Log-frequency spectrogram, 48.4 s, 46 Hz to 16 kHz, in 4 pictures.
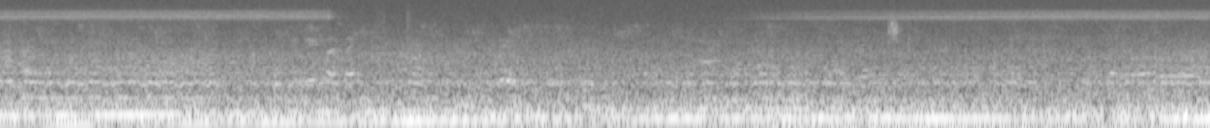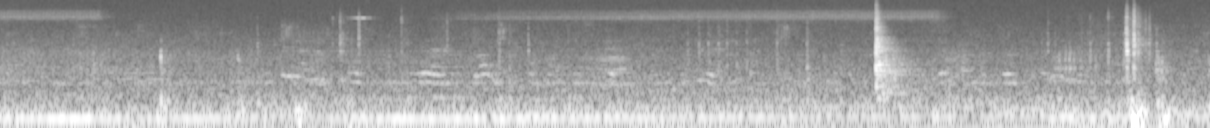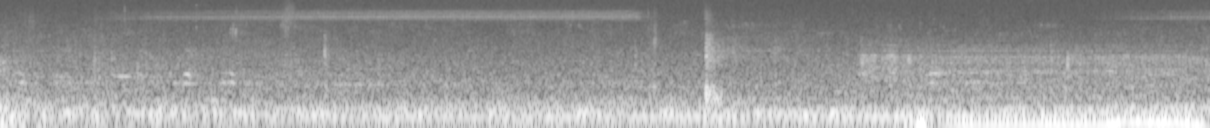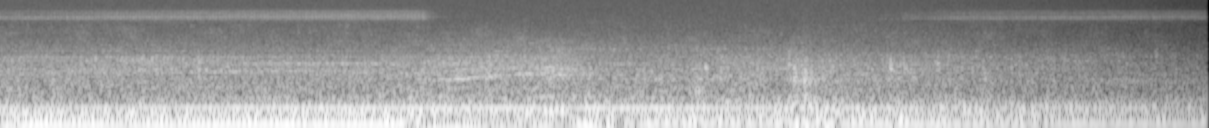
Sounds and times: birds 0.0 - 23.2
voices 0.0 - 31.0
bushcrickets 0.0 - 48.3
tin roof snaps 20.9 - 21.5
door slams 20.9 - 21.6
birds 24.0 - 48.0
voices 32.2 - 48.1

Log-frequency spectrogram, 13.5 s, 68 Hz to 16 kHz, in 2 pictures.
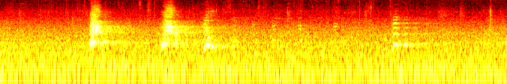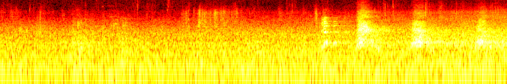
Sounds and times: different vehicles (cars, buses, motorcycles, bikes, etc) 0.0 - 13.5
dog barking at traffic 1.1 - 4.6
dog barking at traffic 5.2 - 5.8
dog barking at traffic 11.0 - 13.5

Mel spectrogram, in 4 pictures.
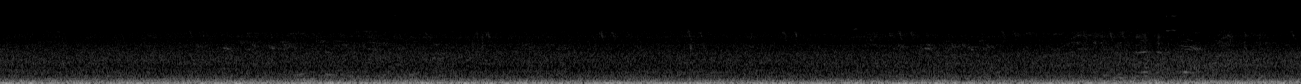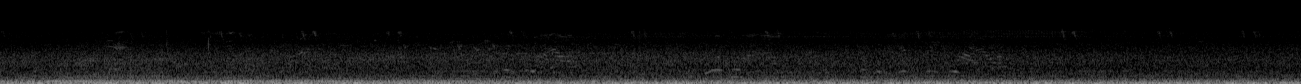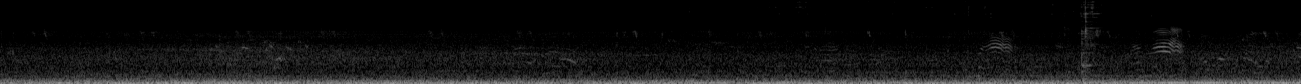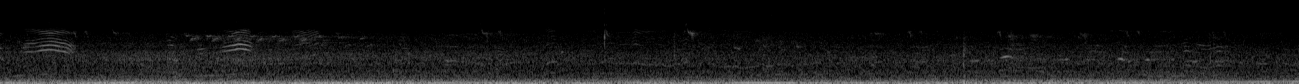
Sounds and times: traffic sound 6.2 - 52.0
birds sound 37.1 - 44.8

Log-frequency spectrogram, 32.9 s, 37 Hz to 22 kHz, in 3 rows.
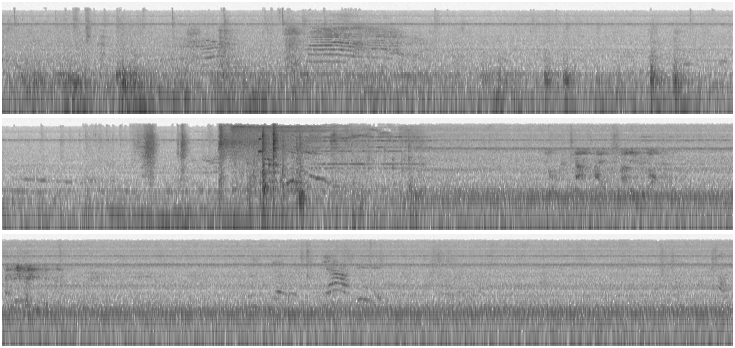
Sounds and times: ride with Berlin tube 0.0 - 32.9

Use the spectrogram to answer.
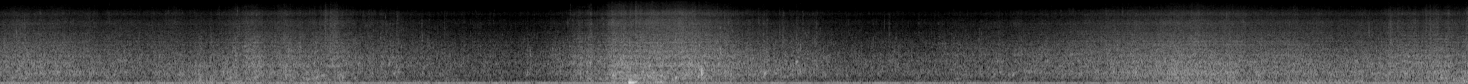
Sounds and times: boats on the distant sea 0.0 - 14.6
Rocks and waves 5.6 - 8.1
Rocks and waves 10.0 - 14.6

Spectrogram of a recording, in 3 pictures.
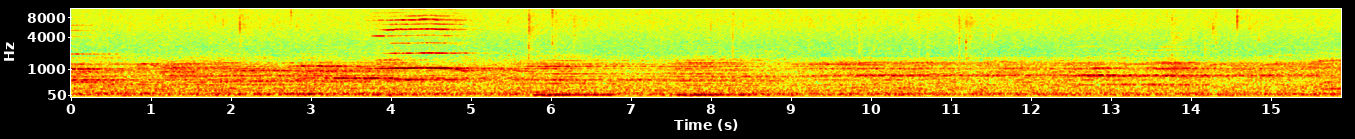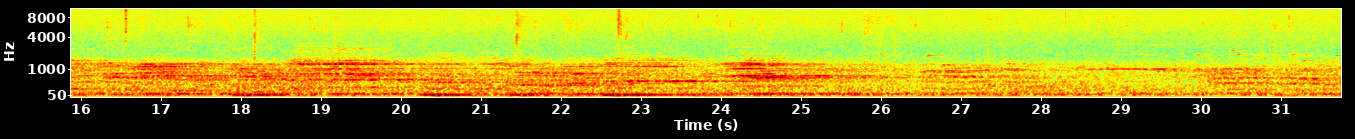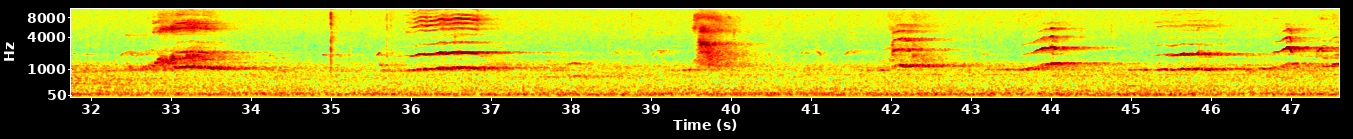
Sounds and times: Tawny owls calling 32.7 - 33.9
Tawny owls calling 36.0 - 37.4

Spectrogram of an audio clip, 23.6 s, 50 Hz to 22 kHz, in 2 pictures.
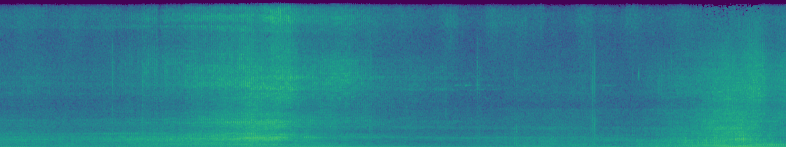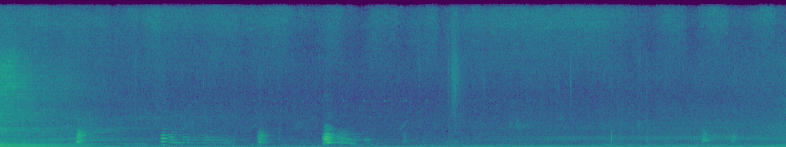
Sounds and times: Traffic sound 0.0 - 23.5

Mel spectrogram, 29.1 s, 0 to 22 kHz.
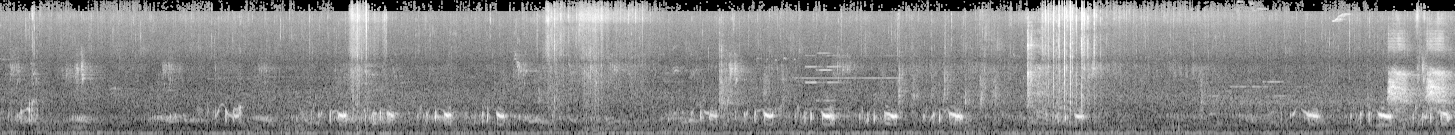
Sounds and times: Birds 0.0 - 29.1

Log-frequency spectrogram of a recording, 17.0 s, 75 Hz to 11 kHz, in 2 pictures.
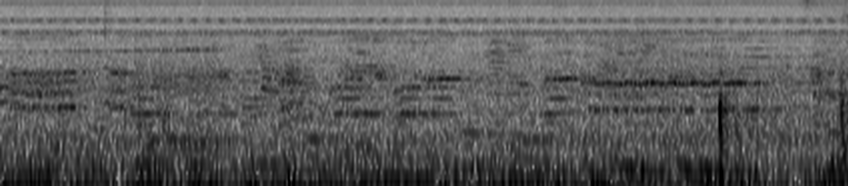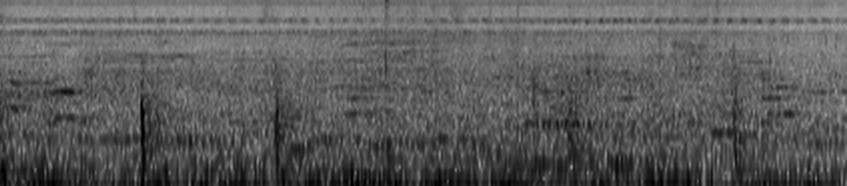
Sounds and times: fireworks 6.9 - 16.4
Firecrackers 7.0 - 16.2

